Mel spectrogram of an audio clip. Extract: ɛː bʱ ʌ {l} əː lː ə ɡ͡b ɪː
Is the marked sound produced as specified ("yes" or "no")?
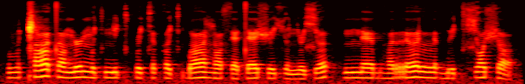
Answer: no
